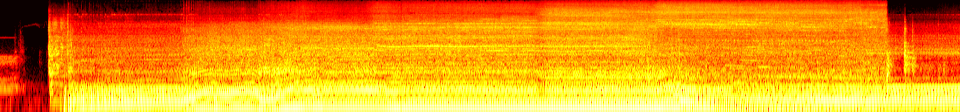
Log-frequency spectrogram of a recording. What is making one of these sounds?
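A sawmill engine roars loudly and steadily.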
